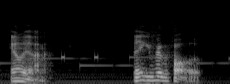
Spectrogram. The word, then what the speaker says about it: Aliana: Is it Alina or Aliana? I feel like I've heard Foxy pronounce it Aliana. Second one. Okay, Aliana.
